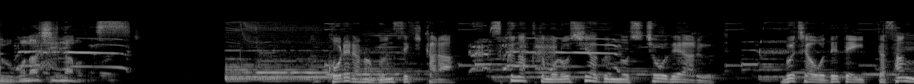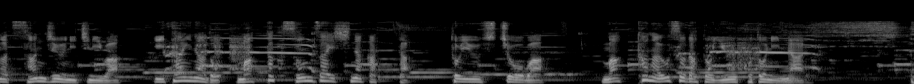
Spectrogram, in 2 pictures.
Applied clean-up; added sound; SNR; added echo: classical method log-MMSE.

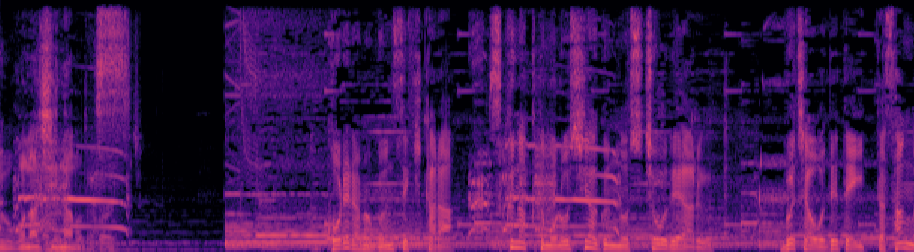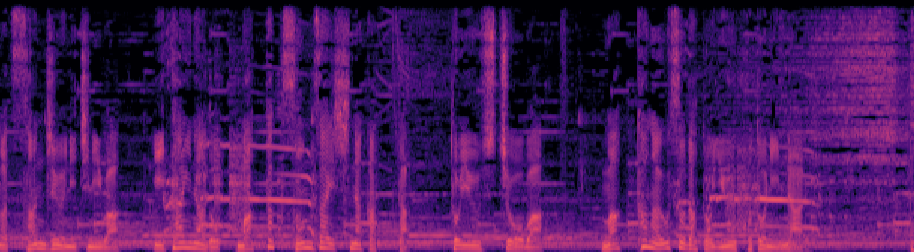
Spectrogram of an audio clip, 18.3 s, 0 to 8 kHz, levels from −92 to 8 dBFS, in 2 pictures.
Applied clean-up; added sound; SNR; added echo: none; Chicken, rooster; 9 dB; none.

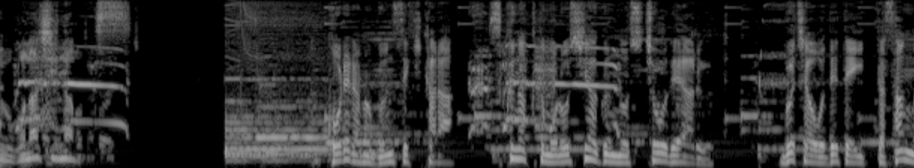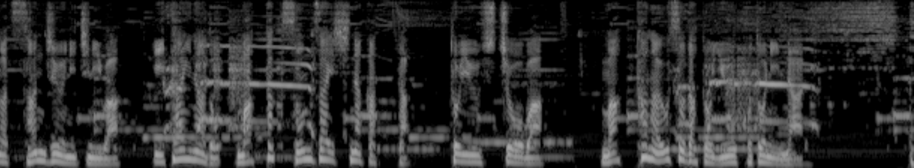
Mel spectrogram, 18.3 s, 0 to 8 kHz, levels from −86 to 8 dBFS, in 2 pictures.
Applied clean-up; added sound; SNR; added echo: classical method spectral subtraction.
